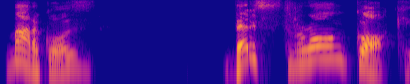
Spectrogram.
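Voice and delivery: put-on high, halting comic foreign accent; Borat. Streamer riffing on a fighter for the chat, hammed-up Borat accent. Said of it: "Need the Borat impression again?".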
